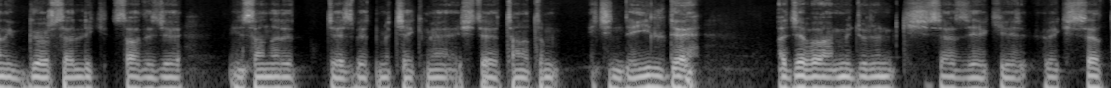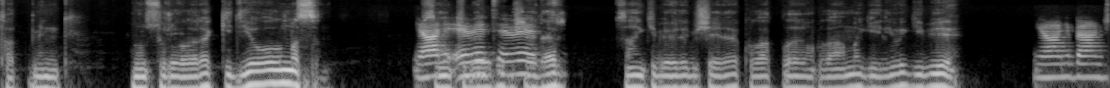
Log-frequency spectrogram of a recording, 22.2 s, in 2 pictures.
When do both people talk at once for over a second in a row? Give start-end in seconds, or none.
15.3-16.8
